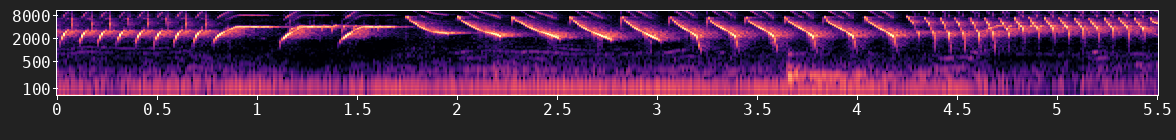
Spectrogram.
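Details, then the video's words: Canary singing as a model for lazy canaries to learn: a fast series of rising notes, then repeated loud downslurred whistles about five per second, ending in a dense high rolling trill; low hum in the background. "BURUNG KENARI GACOR⁉️ Cocok UnTuk MASTERAN KENARI malas bunyi"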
